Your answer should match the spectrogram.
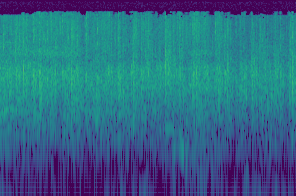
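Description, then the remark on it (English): An audience at a church service claps in a dense, steady wash of applause, mixed with scattered shouts and voices from the crowd, loud throughout. “Somebody clap your hands and shout yes.”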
